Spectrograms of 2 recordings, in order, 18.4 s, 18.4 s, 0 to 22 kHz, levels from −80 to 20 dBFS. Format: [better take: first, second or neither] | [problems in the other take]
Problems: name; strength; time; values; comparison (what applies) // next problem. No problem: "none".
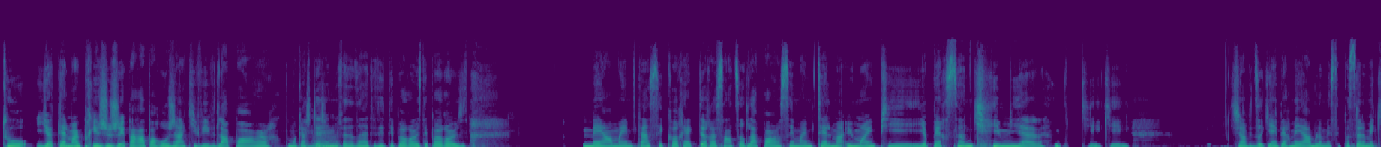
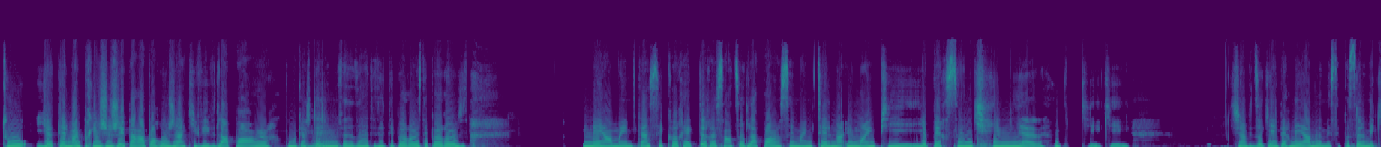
first | distortion; slight; 14% of the sound clipped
